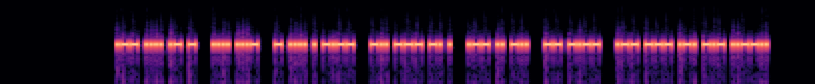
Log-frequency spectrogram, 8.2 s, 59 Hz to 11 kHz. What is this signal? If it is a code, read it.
Morse code, heard as a keyed tone, about 46 wpm, 700 Hz. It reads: WHAT HV THEY DONE WID MY WORK?
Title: Sentences from Top 500 Words and Abbreviations 50wpm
